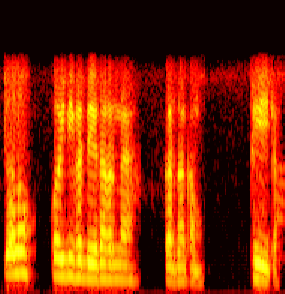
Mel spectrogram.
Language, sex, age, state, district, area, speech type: Punjabi, male, 30-45, Punjab, Gurdaspur, rural, conversation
